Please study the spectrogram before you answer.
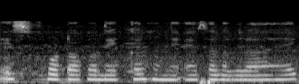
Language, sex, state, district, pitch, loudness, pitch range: Hindi, female, Uttar Pradesh, Shamli, 220 Hz, -17 LUFS, 215-235 Hz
